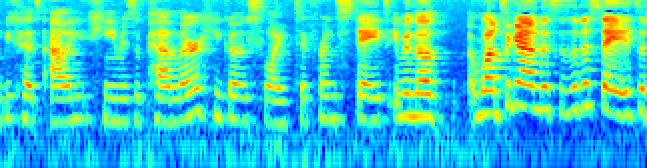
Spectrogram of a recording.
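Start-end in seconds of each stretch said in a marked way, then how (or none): none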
